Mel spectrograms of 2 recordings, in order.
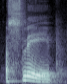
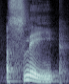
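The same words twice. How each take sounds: Both takes have the same delivery.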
